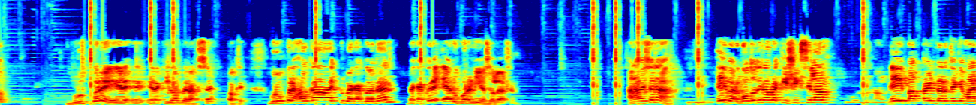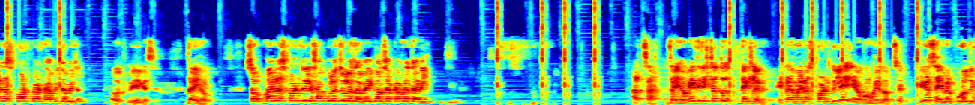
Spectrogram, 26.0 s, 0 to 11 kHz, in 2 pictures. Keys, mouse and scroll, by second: 1.1 space, 1.9 ctrl+alt+click, 7.7 space, 7.9 ctrl+click, 8.1 ctrl+double click, 19.6 ctrl+alt+click, 23.9 double click, 24.0 ctrl+space, 24.2 ctrl+alt+click, 25.9 ctrl+alt+click.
